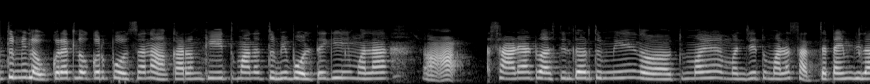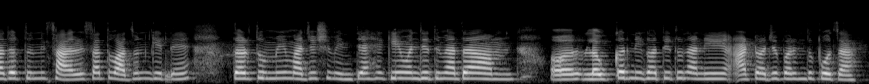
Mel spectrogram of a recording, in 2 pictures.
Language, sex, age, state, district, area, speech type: Marathi, female, 18-30, Maharashtra, Amravati, urban, spontaneous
